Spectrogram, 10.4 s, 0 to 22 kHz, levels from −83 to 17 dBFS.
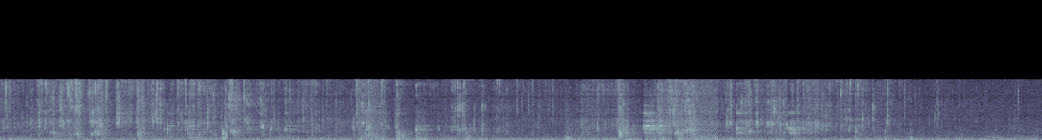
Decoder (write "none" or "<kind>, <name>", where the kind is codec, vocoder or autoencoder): vocoder, Vocos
